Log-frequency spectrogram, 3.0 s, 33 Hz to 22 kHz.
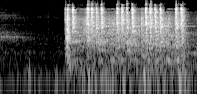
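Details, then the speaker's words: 1965 Acadian Beaumont V8, first start after sitting, on poured-in fuel: the engine catches and runs rough with a fast, irregular metallic scraping. The cooling fan is rubbing the transmission line near an already damaged radiator. "Okay, something's rubbing. Don't want to hurt that rad any more than it's already been done. Where is it hitting? Oh, it's hitting the transmission line."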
